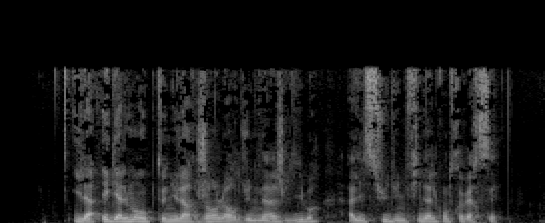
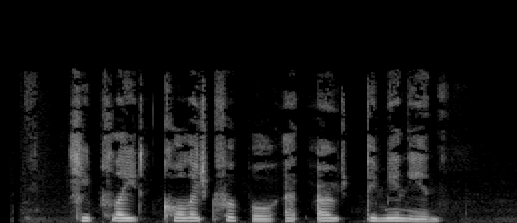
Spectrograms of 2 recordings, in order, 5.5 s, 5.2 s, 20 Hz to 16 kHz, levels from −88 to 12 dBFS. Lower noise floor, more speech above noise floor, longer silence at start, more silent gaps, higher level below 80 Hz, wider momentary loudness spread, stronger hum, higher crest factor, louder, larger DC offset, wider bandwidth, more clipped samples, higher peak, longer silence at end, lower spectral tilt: second, -52 dBFS vs -64 dBFS; second, 27 dB vs 42 dB; about the same, 0.65 s vs 0.7 s; neither; first, -62 dBFS vs -72 dBFS; about the same, 10 LU vs 10 LU; neither; about the same, 18 dB vs 18 dB; second, -26 LUFS vs -23 LUFS; neither; about the same, 12 kHz vs 11.5 kHz; neither; about the same, -8 dBFS vs -6 dBFS; second, 0.5 s vs 0.8 s; about the same, -4.5 dB/octave vs -5 dB/octave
